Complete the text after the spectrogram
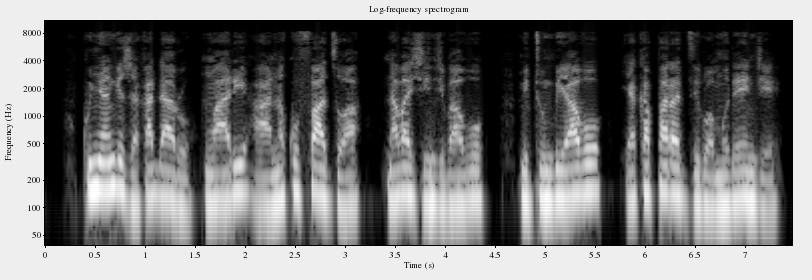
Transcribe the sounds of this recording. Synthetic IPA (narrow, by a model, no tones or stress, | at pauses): kuɲaŋɡe̞ʐakaɗaːɾo̞mwaɾiɦaːnakufad͡zwa | naʋaʒind͡ʒiʋaːʋo̞ | mitumbujaʋo̞ | jakapaɾad͡zirwamuɾe̞ːnd͡ʒe̞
